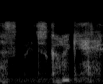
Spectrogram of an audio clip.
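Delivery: very quiet whisper under the breath. Showing how a woman did not say her remark, whispered. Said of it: "she whispered like".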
